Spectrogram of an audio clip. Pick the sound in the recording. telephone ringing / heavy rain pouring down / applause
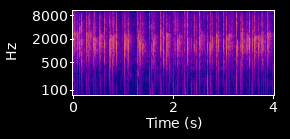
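applause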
